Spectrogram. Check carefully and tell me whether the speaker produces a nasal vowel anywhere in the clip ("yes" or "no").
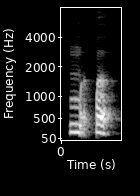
no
